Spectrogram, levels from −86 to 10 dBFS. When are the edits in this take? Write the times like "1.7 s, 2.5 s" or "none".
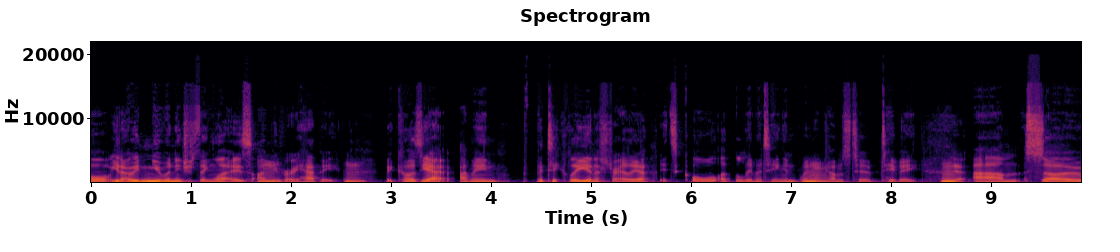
1.9 s, 3.6 s, 5.7 s, 6.4 s, 7.1 s, 7.9 s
